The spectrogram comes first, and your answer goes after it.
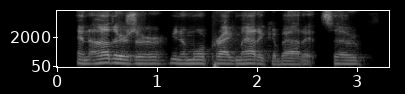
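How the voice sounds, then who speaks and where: Speaking with a Southern US accent, a man uses a fairly high pitch. His intonation is fairly even, and his pace is moderate. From US South. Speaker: podcast host. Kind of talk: interview. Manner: halting, many fillers and repeated words.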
